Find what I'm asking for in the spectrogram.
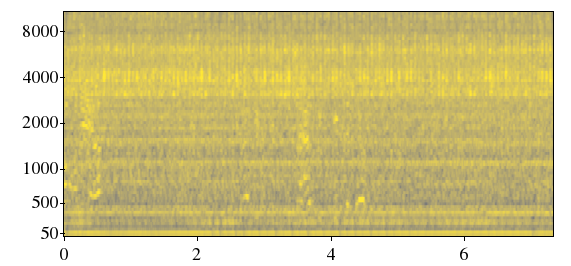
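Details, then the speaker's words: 1964 Bedford CA panel van unrun about 10 years, warm day, first start: steady, loud, throaty idle with even beat and rasping exhaust; runs, just noisy from the missing exhaust. "yeah and uh she runs it runs yeah with an exhaust on it it would probably run very well indeed"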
